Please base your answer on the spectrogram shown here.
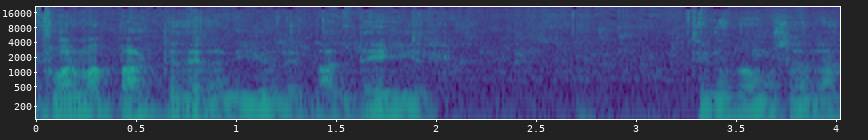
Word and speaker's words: Waldeyer: más o menos así, con W, pero como es en alemán, la W suena como V, Waldeyer.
